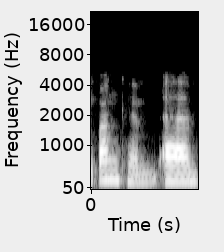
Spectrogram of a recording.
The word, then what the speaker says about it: Bunkham: it's quite a British name I think Buncombe but yeah you've got it it's all good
